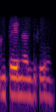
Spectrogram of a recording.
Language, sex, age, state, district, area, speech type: Kannada, female, 30-45, Karnataka, Tumkur, rural, conversation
